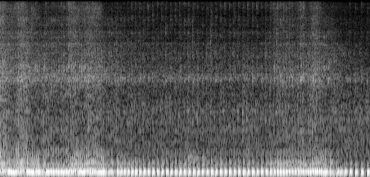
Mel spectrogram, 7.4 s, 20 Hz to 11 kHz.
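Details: Honda TMX 155 single after overhaul with new piston and connecting rod, breaking in: even low thumping pulse holding steady after a brief rev, no knocks or rattles; sounds healthy and smooth.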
